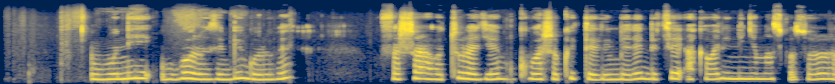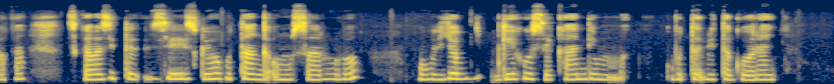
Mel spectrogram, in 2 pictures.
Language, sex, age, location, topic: Kinyarwanda, female, 18-24, Nyagatare, agriculture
